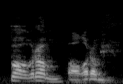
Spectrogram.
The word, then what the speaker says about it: pogrom: étnicos minoritarios de hecho es una palabra muy curiosa porque a los españoles nos cuesta pronunciarla porque suena como programa y no tiene nada que ver nosotros a veces hay gente que pone una r pone pro y no es pogrom pero sí no nos cuesta horrores pronunciarla Aunque en las imágenes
